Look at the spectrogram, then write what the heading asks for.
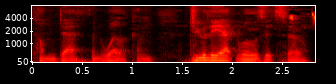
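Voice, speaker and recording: An actor playing a tender, sorrowful young husband in a Shakespearean radio drama, soft and solemn. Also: male voice, lowish voice, unhurried, noisy background, natural voice. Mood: resigned, tender.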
